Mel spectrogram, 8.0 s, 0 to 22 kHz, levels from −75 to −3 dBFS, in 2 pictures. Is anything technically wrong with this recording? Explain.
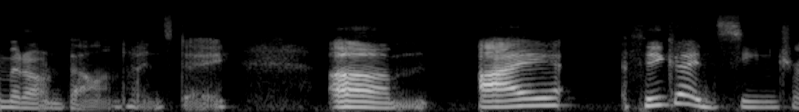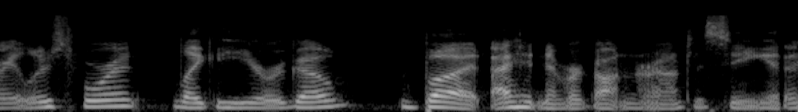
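Yes, there are short packet-loss faults in this speech, heard over an Opus call path whose sound is cut off above about 12 kHz, which fits a rate near 24 kbps.

Lost packet rebuilt from error correction, at 0.69–0.71 s, 3.47–3.53 s (after "I think", before "seen trailers"), 4.33–4.35 s and 6.57–6.59 s (after "year ago but I"). Each missing packet was replaced by a low-rate copy carried in the next one, so nothing drops out. Those 20 ms stretches, 40 ms at 3.5 s, sound briefly rougher and noisier.

Short concealed packet loss, at 4.37–4.41 s, just after "seen trailers" and before "it like a year". About 20 ms never arrived, and the decoder extended the preceding sound to fill it before blending back into the real signal. It comes through as a brief smear or wobble.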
